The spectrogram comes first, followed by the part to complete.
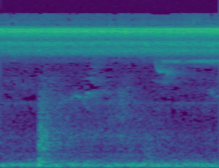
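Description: Steady high-pitched insect drone with a few faint bird chirps, over a low rumble. A brief knock about half a second in.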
